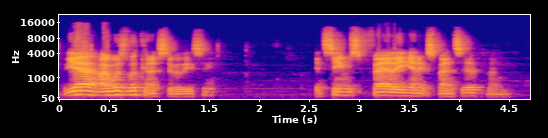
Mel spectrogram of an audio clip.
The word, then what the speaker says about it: Tbilisi: Tbilisi, is that how you pronounce it? It looked pretty good. Is it Tbilisi? Begins with a T, but like a silent T.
